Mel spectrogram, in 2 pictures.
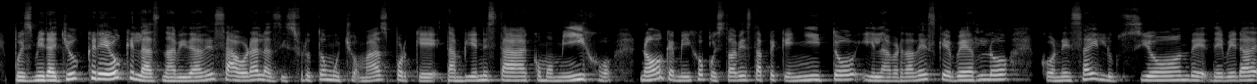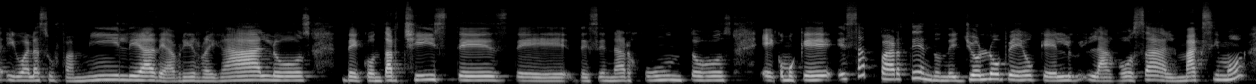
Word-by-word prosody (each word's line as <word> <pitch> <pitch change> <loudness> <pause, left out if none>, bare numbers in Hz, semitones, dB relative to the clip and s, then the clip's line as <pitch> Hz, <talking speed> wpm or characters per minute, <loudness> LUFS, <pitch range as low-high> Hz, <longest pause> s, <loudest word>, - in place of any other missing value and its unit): Pues 180 -2 +1
mira, 195 0 +8
yo 250 +7 +2
creo 255 +1 +8
que 285 - +1
las 175 -5 +3
navidades 175 +7 +1
ahora 200 0 +4
las 190 -6 -1
disfruto 185 +5 -4
mucho 195 -4 -2
más 195 +6 -2
porque 185 -5 -3
también 180 +2 0
está 190 -2 +1
como 185 -2 -2
mi 175 +5 +3
hijo, 215 -6 -2 0.3
¿no? 205 +6 +3
Que 220 -6 -1
mi 180 0 -1
hijo, 225 +5 -3
pues, 185 -2 -5
todavía 190 +1 0
está 200 0 -4
pequeñito 205 +3 0
y 190 -4 -2
la 175 -1 +1
verdad 175 +2 -3
es 235 +1 -1
que 220 -4 0
verlo 215 +4 +2 0.3
con 180 -1 -3
esa 180 +6 -1
ilusión 190 -1 0
de 195 -3 -1
de 175 -1 -3
ver 180 +2 -2
a 195 +1 +2
igual 185 -2 -2
a 185 - -2
su 185 0 -10
familia, 190 +3 0
de 170 -2 -2
abrir 165 +3 -5
regalos, 190 +3 +1 0.3
de 180 -3 -2
contar 180 +2 +1
chistes, 195 -3 -1
de 160 -2 -4
de 165 -1 -6
cenar 175 +1 -5
juntos, 195 0 -3 0.3
eh, 185 -2 -2
como 190 0 -2
que 205 +1 +2
esa 240 - -3 0.2
parte 240 +4 +1
en 245 -5 -1
donde 180 -2 -2
yo 215 +6 +3
lo 240 +2 +3
veo 210 -2 -1
que 180 -3 -1
él 185 +1 0
la 165 -3 -1
goza 185 +4 -2
al 160 -2 -4
máximo, 210 - 0
190 Hz, 165 wpm, -22 LUFS, 180-205 Hz, 0.3 s, mira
